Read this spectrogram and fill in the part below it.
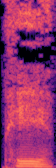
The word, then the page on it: p: German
